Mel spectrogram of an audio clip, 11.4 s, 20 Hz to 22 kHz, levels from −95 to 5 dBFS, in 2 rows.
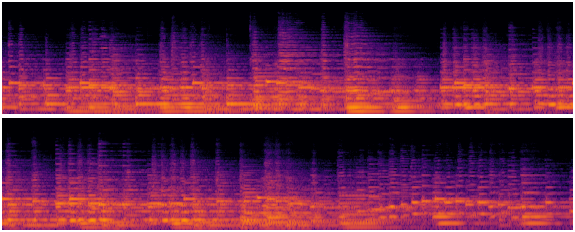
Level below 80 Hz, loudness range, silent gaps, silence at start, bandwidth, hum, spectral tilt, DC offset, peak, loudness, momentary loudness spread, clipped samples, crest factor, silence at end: -58 dBFS; 3 LU; none; 0 s; 10 kHz; none; -7.5 dB/octave; under 0.1%; -10 dBFS; -28 LUFS; 7 LU; under 0.1%; 16 dB; 0 s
